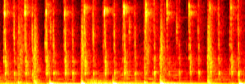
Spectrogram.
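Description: A rapid run of clicky keystrokes on a mechanical keyboard with blue switches, each press giving a sharp click, with background music underneath.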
